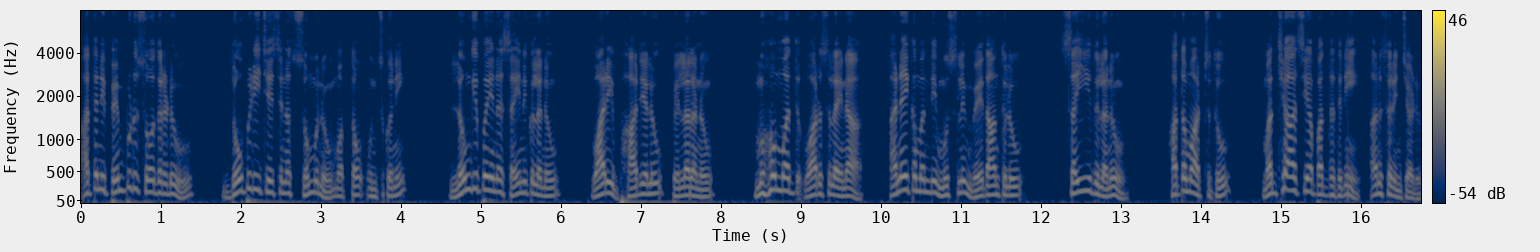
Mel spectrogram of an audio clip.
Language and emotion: Telugu, neutral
